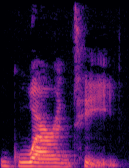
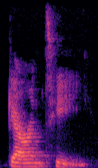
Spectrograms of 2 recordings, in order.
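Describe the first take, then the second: First: The U sound is pronounced. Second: The U sound is not pronounced. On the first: The speaker calls it wrong. "It's not guarantee. We don't pronounce the U" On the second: The speaker calls it right. "We don't pronounce the U"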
